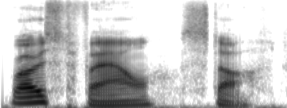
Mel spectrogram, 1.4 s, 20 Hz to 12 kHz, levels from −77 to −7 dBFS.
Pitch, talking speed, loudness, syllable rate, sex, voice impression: 100 Hz, 125 wpm, -19 LUFS, 3.2 syllables/s, male, masculine, adult-like, intellectual, calm, slightly mature, slightly sweet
